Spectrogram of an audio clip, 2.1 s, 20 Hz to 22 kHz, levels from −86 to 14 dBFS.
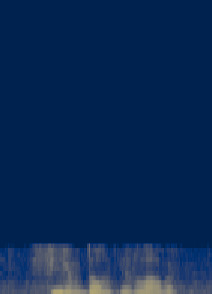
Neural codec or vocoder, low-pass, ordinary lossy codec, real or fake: codec, 16 kHz, 8 kbps, FunCodec, trained on Chinese and English, 25 frames a second; 3.6 kHz; AAC, 24 kbps; fake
